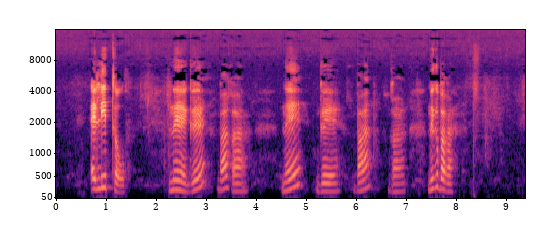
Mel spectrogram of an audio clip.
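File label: Buryat A little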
